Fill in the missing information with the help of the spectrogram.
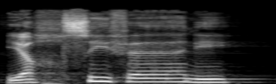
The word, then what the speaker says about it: يخصفان: وأخيرا اقرأ كلمة يخصفان، يخصفان، ولاحظ أن الياء مرققة والخاء والصاد حرفان مفخمان، والفاء مرققة والألف التي بعدها تتبعها في الترقيق، والنون مرققة أيضا، فلا تخلط في نطقها بين الترقيق والتفخيم، أي هكذا يخصفان، يخصفان.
